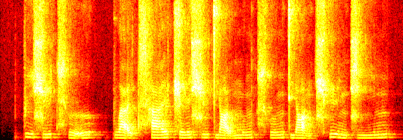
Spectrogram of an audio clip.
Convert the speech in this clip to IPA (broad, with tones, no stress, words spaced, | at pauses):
pi˥˩ɕy˧˥t͡sʰɹ̩˨˩˦ | pwa̰˨˩ɪ̯t͡sʰa˧˥ɪ̯ ʈ͡ʂe˧˥ɪ̯ɕy˧˥t̪jɑ̰˨˩ʊ̯ mʊ˧˥ŋt͡sʰʊ˧˥ŋ t̪jɑ̰˨˩ŋt͡ɕʰy˥˩nt͡ɕi˧˥n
